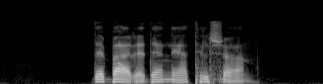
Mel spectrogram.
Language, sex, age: Norwegian, male, 32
